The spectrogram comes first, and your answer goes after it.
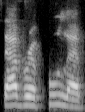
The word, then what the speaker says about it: Stavropoulos: Stavropoulos is so much more, musical. I'm going to respectfully correct the accent. It's Stavropoulos, but you're really close.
